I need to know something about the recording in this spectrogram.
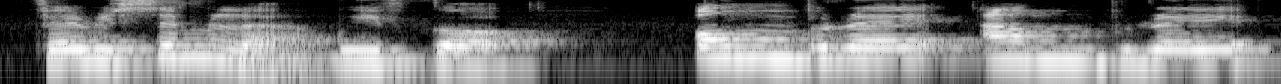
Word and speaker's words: hambre: Hambre, hunger. Hombro, shoulder. So they couldn't be much more different, really. So remember not to pronounce H.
